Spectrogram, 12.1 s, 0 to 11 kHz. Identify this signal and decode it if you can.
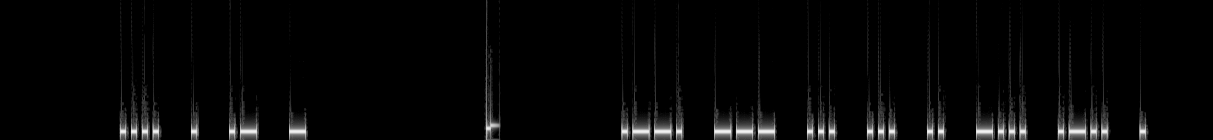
Morse code, heard as a keyed tone, about 22 wpm, spaced as for 16 wpm, 700 Hz. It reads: HEAT POSSIBLE
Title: 2x Character Spacing - Top 500 Words - 22wpm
